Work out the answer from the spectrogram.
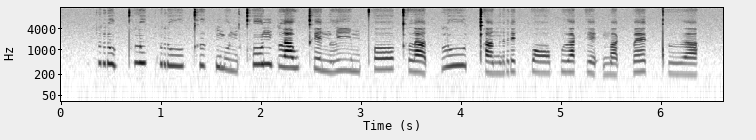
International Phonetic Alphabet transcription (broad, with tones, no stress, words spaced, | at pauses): pru˦˥ʔpʰlu˥˩k̚ruː˦˥ kʰɯ˥˩k̚mu˨˩n kʰo˥˩n pla˦˥wkʰe˨˩nliː˨˩mpʰɔː˧ kʰla˨˩t̚pluː˥˩t̚ pʰa˧nre˦˥k̚pɔː˦˥ pɯ˧a̯ke˨˩ʔ ma˨˩k̚pɛː˥˩k̚ pʰɯ˧a̯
